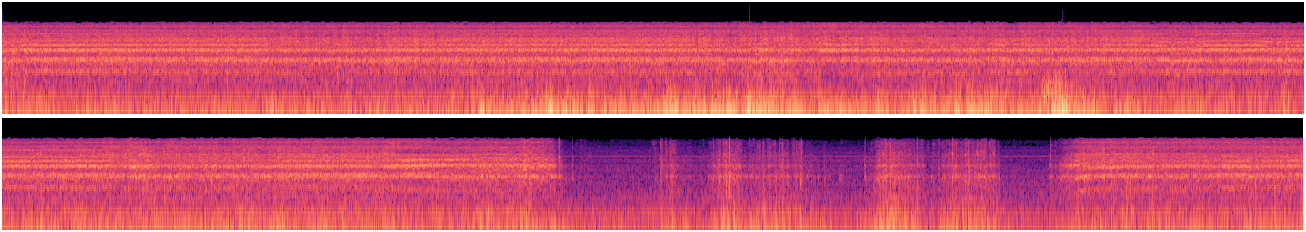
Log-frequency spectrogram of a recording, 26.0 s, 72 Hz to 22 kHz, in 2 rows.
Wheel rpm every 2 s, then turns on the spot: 160, 160, 160, 160, 160, 160, 160, 160, 160, 40, 20, 30, 150.
18-22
